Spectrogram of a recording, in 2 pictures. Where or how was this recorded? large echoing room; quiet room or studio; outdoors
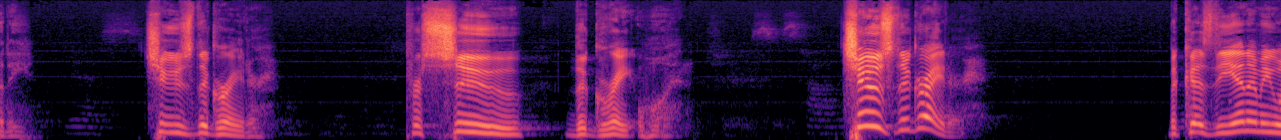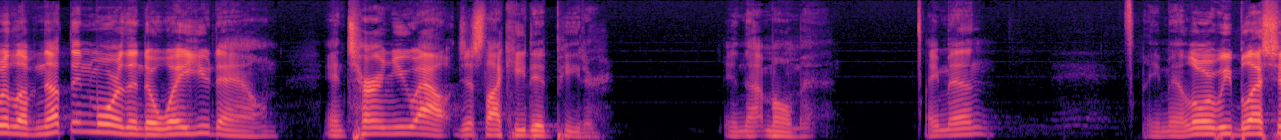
large echoing room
